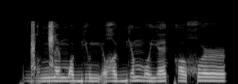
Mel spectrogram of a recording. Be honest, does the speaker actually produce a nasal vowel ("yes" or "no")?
no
